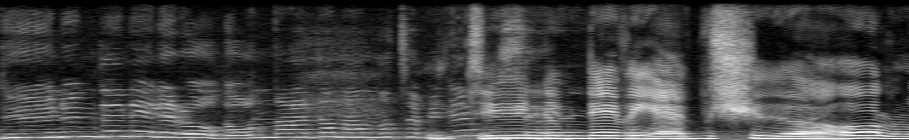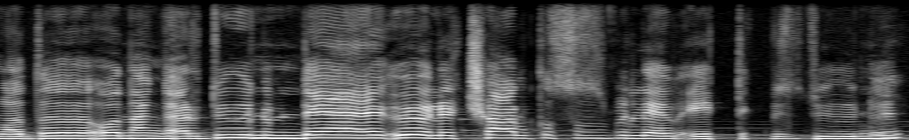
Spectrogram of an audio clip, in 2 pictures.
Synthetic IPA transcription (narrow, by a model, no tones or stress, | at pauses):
d̪ynymd̪ɛnelʲɛɾo̞lˠd̪uonlˠaɾd̪ananlˠat̪ʰabid̪yjnymd̪ɛvejɛbiʃijoolˠmad̪ɯond̪aŋɡaɾd̪yːnymd̪ɛøjlʲɛt͡ʃʰalˠɡɯsɯzbilʲɛɛt̪ːic̚bizd̪yjny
